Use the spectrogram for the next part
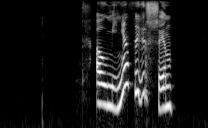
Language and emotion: Russian, positive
